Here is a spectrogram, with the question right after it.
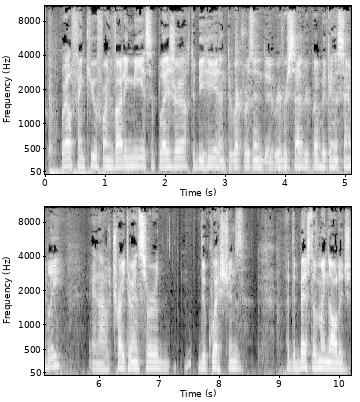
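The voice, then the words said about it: Speaks with a non-American accent. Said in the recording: “your accent and your speech. I mean, I love the accent. Do you find that gets you scores you any points here in the United States?”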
